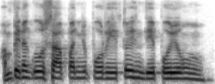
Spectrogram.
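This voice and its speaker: A man's voice: a little high, level tone, quick pace. A man giving heated livestream political commentary, firing off rhetorical questions and repeating phrases for emphasis.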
